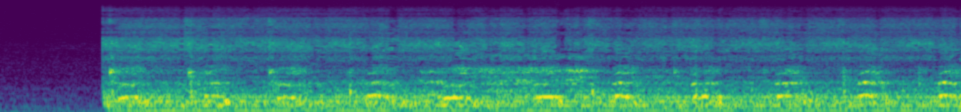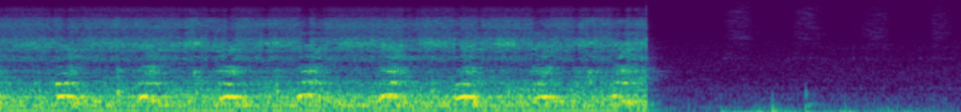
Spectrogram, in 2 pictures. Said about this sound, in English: I know it sounds just like a baby's heart rate, but that's the bed. That's the bed.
